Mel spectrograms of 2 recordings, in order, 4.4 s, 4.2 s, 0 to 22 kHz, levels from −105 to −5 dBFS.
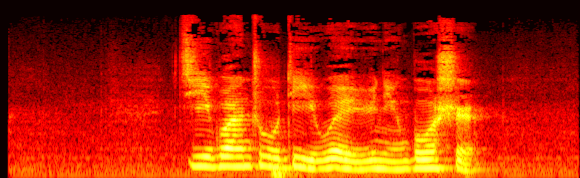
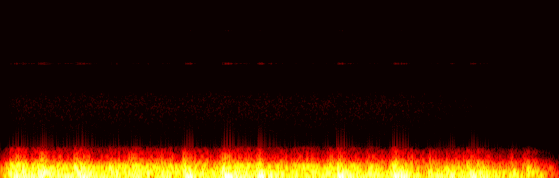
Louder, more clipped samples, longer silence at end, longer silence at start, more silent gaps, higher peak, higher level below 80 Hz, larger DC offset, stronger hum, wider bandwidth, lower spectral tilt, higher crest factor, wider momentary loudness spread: about the same, -22 LUFS vs -24 LUFS; neither; first, 0.7 s vs 0.1 s; first, 1.35 s vs 0 s; neither; about the same, -4 dBFS vs -2 dBFS; second, -46 dBFS vs -20 dBFS; neither; neither; first, 16 kHz vs 0.5 kHz; second, -5.5 dB/octave vs -16 dB/octave; about the same, 20 dB vs 16 dB; about the same, 9 LU vs 7 LU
